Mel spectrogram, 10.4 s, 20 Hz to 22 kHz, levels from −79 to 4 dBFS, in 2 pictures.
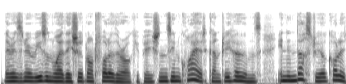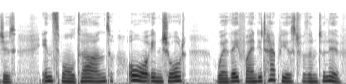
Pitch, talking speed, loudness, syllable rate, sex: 175 Hz, 190 wpm, -15 LUFS, 5.3 syllables/s, female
